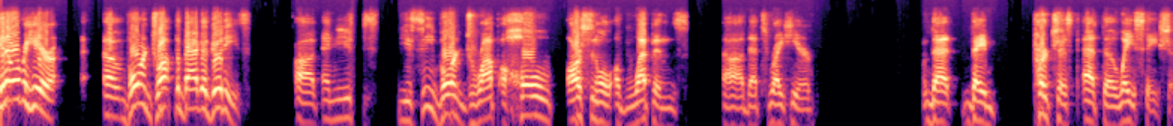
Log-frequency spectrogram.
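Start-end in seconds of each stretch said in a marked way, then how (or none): 0.0-3.2 high, yelled, barking commanding voice. Voicing a character who calls her people over: character yelling orders. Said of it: "she yells to everyone".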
